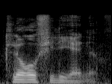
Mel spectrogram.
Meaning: feminine singular of chlorophyllien
- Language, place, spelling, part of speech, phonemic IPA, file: French, Paris, chlorophyllienne, adjective, /klɔ.ʁɔ.fi.ljɛn/, Fr-chlorophyllienne.oga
